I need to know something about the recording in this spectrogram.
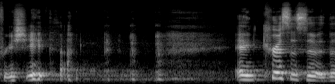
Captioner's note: laughter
